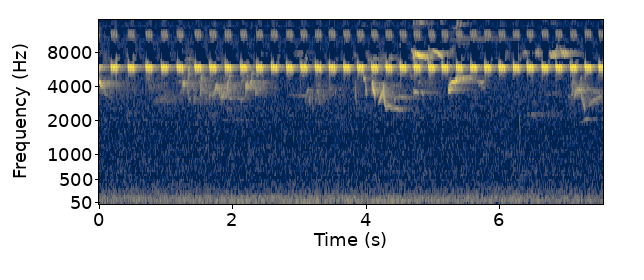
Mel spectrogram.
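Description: A cricket gives steady, high chirps in a fast, even rhythm, about two or three each second.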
